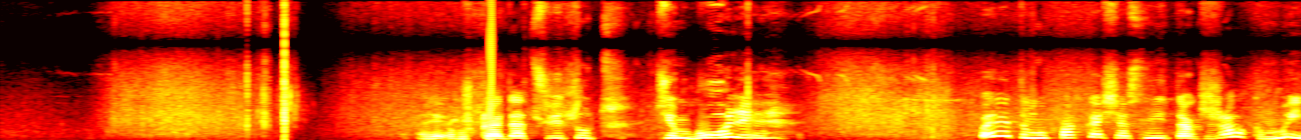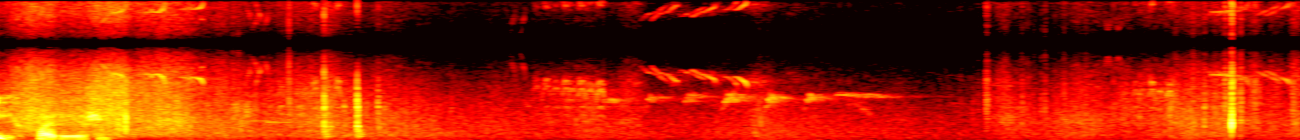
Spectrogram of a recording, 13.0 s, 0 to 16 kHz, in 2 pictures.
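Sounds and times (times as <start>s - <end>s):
pruning shears snipping: 1.0s - 1.6s
bird chirping: 2.1s - 11.1s, 12.0s - 13.0s.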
